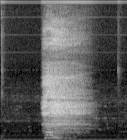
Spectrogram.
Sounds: Sigh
